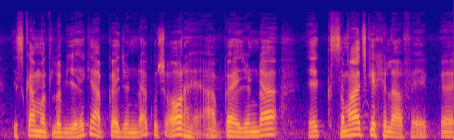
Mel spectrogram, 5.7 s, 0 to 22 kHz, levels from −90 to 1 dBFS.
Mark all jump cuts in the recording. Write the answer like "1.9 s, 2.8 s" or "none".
none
